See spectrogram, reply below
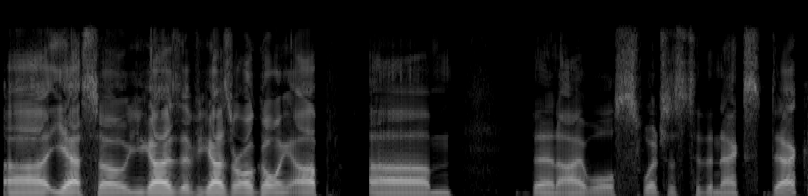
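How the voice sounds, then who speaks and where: Male, game master, smooth voice, halting casual narration, dry slightly dull recording. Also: on the low side, level tone, a bit bright, no echo. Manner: halting, informal explaining with frequent "like".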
